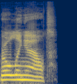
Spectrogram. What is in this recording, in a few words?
Crew Follow, Steel Meridian Female; Dialog; en; Warframe; RailjackCrew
